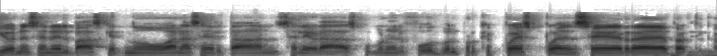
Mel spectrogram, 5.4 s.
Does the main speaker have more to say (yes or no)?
yes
